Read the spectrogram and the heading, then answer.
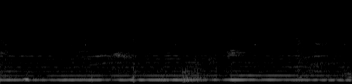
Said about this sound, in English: I think they are hoovering, but it sounds like a really loud one.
